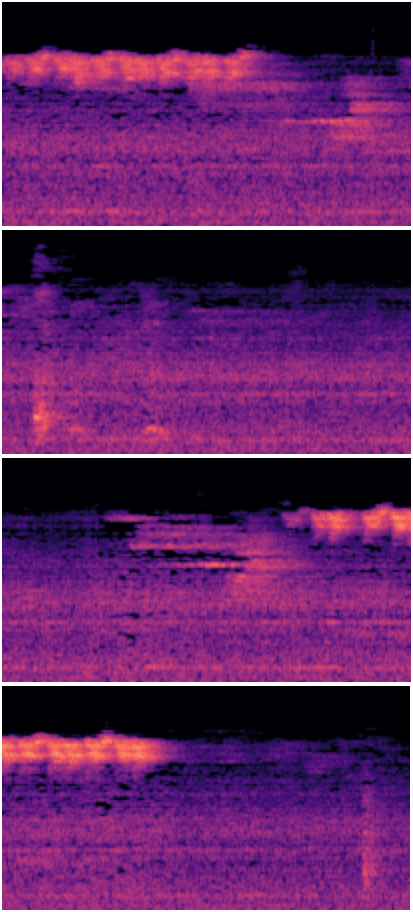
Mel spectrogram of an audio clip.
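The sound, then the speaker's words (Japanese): A Japanese leaf warbler sings two bursts of high, rapid, buzzy phrases, one at the start and one later. A quieter stretch of faint background sound separates them. “このメボソムシクリの聞きなしは、ゼニゾリゼニゾリと、聞いていますし、”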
